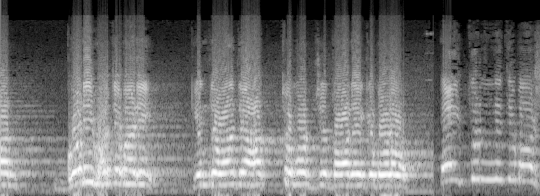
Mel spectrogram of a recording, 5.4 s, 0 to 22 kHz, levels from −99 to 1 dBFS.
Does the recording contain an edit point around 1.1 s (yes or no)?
no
